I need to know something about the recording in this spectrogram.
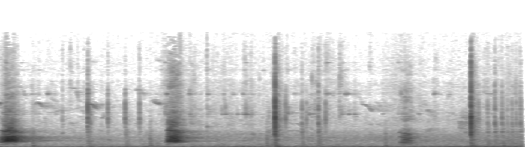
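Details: Kesha, a Manchester Terrier, chasing an imagined squirrel, gives two loud, abrupt barks about a second and a half apart, then a fainter bark later, with light clicks and rustling between.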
